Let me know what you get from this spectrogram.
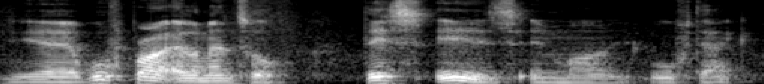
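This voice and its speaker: A man's voice: low-pitched, measured pace, slight background noise. A man casually chatting through card reviews, joking and slipping into silly voices. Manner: jokey, breaks into silly put-on voices. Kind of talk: casual chat.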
